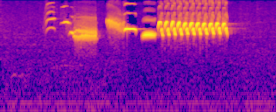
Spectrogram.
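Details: Male Bewick's wren protecting his nest: a few high, scratchy notes followed by a bright, rapid trill of about a dozen repeated buzzy pulses. All notes are sharp and high-pitched over a quiet background.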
